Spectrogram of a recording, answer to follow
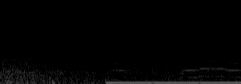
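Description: Faint room noise, then about a second in quiet background music starts with a deep held bass note and faint higher notes above it.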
